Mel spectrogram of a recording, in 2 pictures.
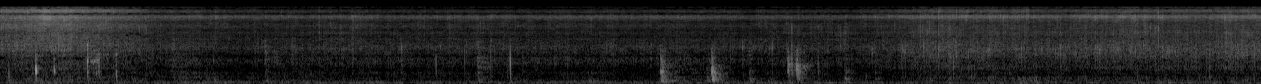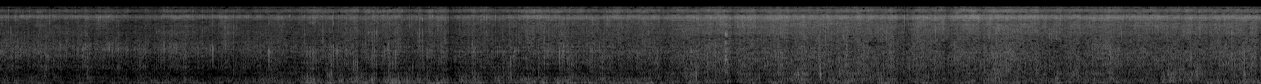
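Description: Tomahawk steaks sizzle steadily while frying in a pan, a continuous bright hiss with occasional pops that builds slightly louder toward the end, close and with no one talking.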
